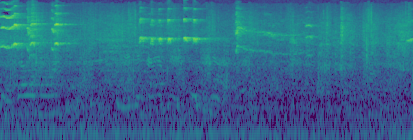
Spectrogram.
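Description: Birds chirping in short, high repeated notes, with a cluster about two seconds in and a falling whistle about three seconds in.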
